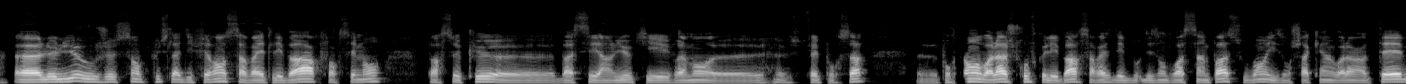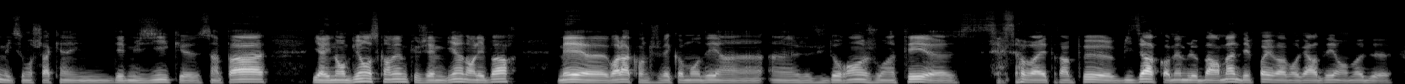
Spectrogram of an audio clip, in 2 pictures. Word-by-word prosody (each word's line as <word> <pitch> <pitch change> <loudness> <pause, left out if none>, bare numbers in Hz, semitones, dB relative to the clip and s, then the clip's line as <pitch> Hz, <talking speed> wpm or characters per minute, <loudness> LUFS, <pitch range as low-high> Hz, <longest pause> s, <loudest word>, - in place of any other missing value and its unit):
Heu, 110 0 +9
le 120 +3 +4
lieu 140 +5 +3
où 125 -2 +1
je 120 0 -3
sens 120 0 -5
plus 125 +1 -12
la - - +2
différence 115 +5 -1
ça - - +1
va 95 - +2
être 95 0 -3
les 95 -1 -1
bars 125 +7 +7
forcément. 125 +5 -4 0.4
Parce - - -5
que, 125 - -3
heu, 90 -8 +1
bah, 90 +3 -1
c'est 100 +1 -4
un 95 0 -2
lieu 100 +3 -3
qui 95 -3 -5
est 90 - -3
vraiment, 95 +3 -1
heu, 85 +1 -4
heu, 100 -3 -10 0.2
fait 100 - -2
pour 95 0 -13
ça, 135 +1 +2 0.5
heu, 80 0 -13
pourtant 130 +8 +3
voilà, 115 +3 +8
je 105 - -9
trouve 130 -1 -3
que - - -3
les 95 -1 0
bars 120 -2 +5
ça - - -4
reste 105 +1 -1
des 95 -1 -3
b 90 +3 -10
des 100 -1 -7
endroits 100 0 0
sympas, 110 +7 +1
souvent 120 -3 -5
ils 95 -4 -6
ont - - -11
chacun, 105 +3 -5
voilà 90 +1 0
un 90 -2 -4
thème, 115 -2 +6
ils 95 - -12
ont 95 - -9
chacun 100 +2 -8
une 90 0 -10
des 95 0 -6
musiques, 95 +3 -7
heu, 90 -2 -6
sympas. 115 +6 +3 0.5
Il - - -5
y - - +3
a 95 - +3
une 95 +1 -2
ambiance 125 +7 0
quand 115 - -4
même 125 0 -2
que 110 - -11
j'aime 95 0 -4
bien 125 +6 -1
dans 105 -2 -1
les 100 -1 -1
bars, 130 +5 +1 0.4
mais, 115 +2 +6
heu, 95 -2 +3
voilà 110 +3 +3
quand 95 -1 -10
je 90 +2 -18
vais 100 - -5
commander 100 +2 -5
un 90 -2 -9
un 95 -1 -10
jus 90 +1 -15
d'orange 105 +2 -3
ou 100 0 -7
un 95 - -8
thé, 125 +5 +2
heu, 90 -1 -3
c'est - - -20
ça - - -4
va 100 -1 +1
être 100 - -7
un 100 -1 -2
peu, 105 +1 -1
heu, - - -6
bizarre 100 +6 +3
quand - - -3
même 105 +1 -5
le 100 - -2
barman 105 +6 0
des 100 - -5
fois 100 +3 -2
il 110 - -3
va 100 -1 -1
me - - -10
regarder 95 +2 -4
en 95 -3 -8
mode, 95 0 -9
heu, 85 -2 -9
100 Hz, 235 wpm, -20 LUFS, 95-115 Hz, 0.5 s, Heu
